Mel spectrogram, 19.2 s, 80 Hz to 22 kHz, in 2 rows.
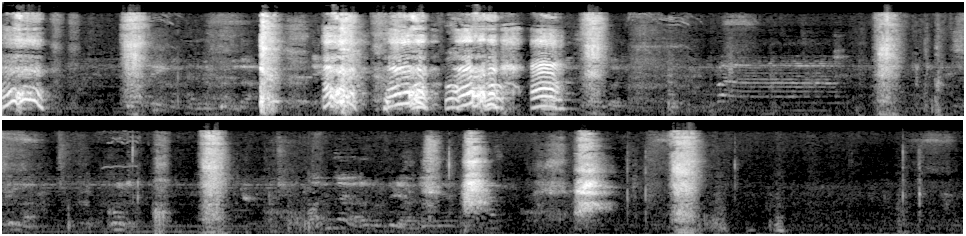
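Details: Short dry coughs from an older brother, with bursts of giggling laughter from his 4-month-old baby sibling.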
